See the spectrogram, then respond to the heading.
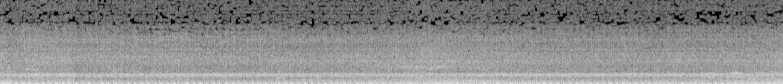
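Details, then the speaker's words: Honda automatic scooter after replacing the rear pulley bearings in the CVT area: smooth even idle hum, rear wheel turning quietly with no rough bearing grinding. "Nah sekarang udah lembut roda belakang dipegang enggak kedengar suara beris S senyap lembut sekarang roda diputar enggak ada perubahan tetap lembut"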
